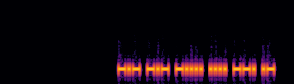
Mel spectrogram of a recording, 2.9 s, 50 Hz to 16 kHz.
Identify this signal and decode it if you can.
Morse code, heard as a keyed tone, about 53 wpm, 700 Hz. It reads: KK6HGA
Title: USA Call Signs - 3x Character Spacing - 50wpm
